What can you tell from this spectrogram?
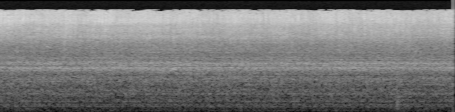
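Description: Steady running tap water hissing and splashing continuously while an air fryer basket is rinsed, even in level throughout with no talking.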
